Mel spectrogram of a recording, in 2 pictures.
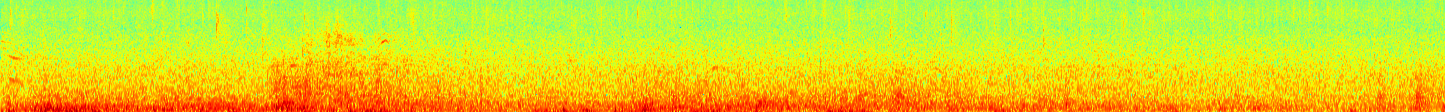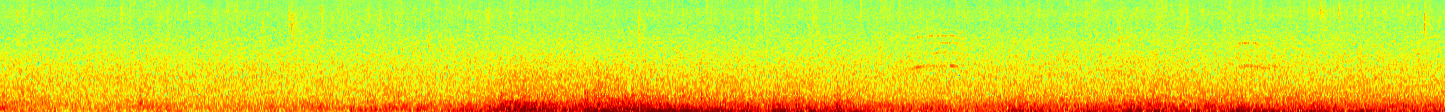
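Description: Steady rain falling, with thunder rumbling. A louder low rumble of thunder builds about two-thirds of the way through and dies away slowly.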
